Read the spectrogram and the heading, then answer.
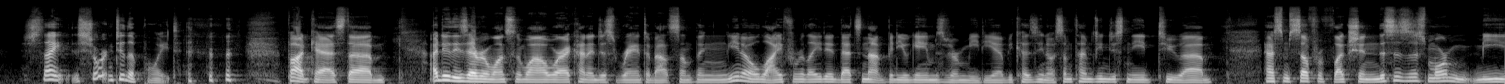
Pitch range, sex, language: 100-130 Hz, male, English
